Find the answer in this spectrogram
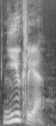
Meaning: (adjective) 1. Pertaining to the nucleus of an atom 2. Involving energy released by nuclear reactions (fission, fusion, radioactive decay)
- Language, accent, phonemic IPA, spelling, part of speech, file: English, UK, /ˈnjuː.klɪə(ɹ)/, nuclear, adjective / noun, En-uk-nuclear.ogg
